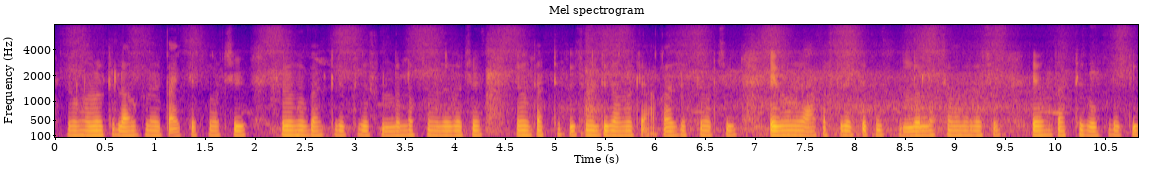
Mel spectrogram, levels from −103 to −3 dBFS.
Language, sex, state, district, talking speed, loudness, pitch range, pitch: Bengali, male, West Bengal, Malda, 225 wpm, -26 LUFS, 115-120 Hz, 120 Hz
